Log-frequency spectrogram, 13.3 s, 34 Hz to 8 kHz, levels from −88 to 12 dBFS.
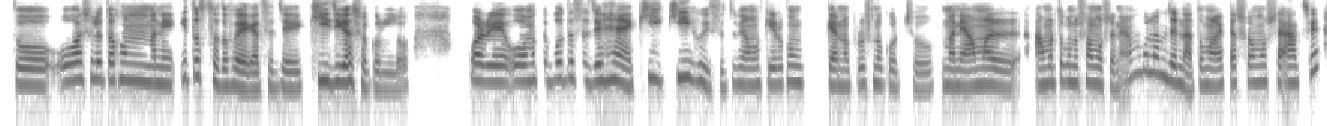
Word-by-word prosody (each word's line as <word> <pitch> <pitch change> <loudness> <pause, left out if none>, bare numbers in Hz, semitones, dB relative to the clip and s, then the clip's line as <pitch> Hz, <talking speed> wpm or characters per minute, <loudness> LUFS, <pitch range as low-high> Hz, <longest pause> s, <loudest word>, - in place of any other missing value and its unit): তো 210 - -4 0.4
ও - - -5
আসলে 270 0 -2
তখন 260 0 -4 0.2
মানে 225 -1 +2 0.2
ইতস্তত 280 -7 -2
হয়ে 185 -2 +8
গেছে 175 +3 -1
যে, 185 - +1 0.2
"কী 250 - +5
জিজ্ঞাসা 230 -3 +7
করলো?" 170 -1 -9 0.7
পরে 240 -2 +5 0.2
ও - - -4
আমাকে 255 +2 -8
বলতেছে, 270 -1 -6
যে 245 - +5
হ্যাঁ, 245 -5 +7
"কী, 280 - +1 0.2
কী 285 0 +5 0.2
হইছে? 195 -5 -8
তুমি 215 -1 -7
আমাকে 210 +1 -10
এরকম 235 +3 -9 0.3
কেন 200 -1 +4
প্রশ্ন 215 +1 -12
করছো? 190 -2 -12 0.3
মানে 195 -1 +3
আমার 210 0 +2 0.5
আমার 225 +2 -5
তো - - -9
কোনো 230 -1 -7
সমস্যা 220 -3 -4
নাই।" - - -3
আমি 330 - -19
বললাম 340 -3 -7
যে, - - +7
"না - - +3
তোমার 205 -1 -1
একটা 220 - -4
সমস্যা 230 +1 -5
আছে 345 +10 -1
230 Hz, 190 wpm, -24 LUFS, 205-255 Hz, 0.7 s, হয়ে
